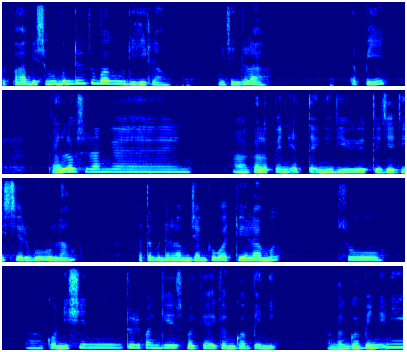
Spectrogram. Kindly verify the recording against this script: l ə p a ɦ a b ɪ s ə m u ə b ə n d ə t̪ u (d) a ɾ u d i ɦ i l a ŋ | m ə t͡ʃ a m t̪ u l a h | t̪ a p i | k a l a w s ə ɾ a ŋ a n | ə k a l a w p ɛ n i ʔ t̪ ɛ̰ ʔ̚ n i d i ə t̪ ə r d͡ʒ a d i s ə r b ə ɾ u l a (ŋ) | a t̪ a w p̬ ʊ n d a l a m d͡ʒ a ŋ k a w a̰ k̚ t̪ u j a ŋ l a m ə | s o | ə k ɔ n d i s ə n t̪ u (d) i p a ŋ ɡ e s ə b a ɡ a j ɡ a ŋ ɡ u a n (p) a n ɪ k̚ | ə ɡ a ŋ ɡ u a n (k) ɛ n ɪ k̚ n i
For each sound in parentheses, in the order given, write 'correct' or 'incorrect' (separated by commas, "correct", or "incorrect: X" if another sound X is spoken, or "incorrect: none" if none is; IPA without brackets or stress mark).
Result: incorrect: b, correct, correct, correct, incorrect: p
